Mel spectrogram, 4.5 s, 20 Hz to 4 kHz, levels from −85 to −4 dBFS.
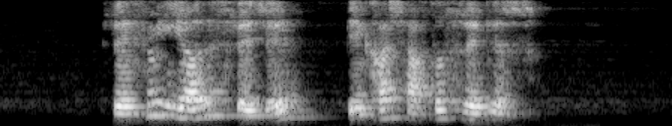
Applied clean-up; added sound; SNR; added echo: none; none; none; reverberation time 0.3 s.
